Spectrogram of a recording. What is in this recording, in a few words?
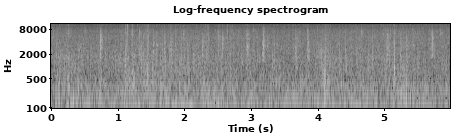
small player boat; DAoC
